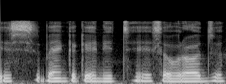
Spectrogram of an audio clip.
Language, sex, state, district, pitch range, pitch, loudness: Hindi, male, Bihar, Vaishali, 135-150 Hz, 140 Hz, -14 LUFS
